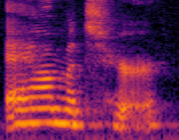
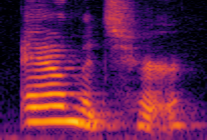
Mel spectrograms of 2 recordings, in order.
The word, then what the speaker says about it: amateur: of new words and the first word is amateur amateur the pronunciation ER mature amateur amateur amateur which means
